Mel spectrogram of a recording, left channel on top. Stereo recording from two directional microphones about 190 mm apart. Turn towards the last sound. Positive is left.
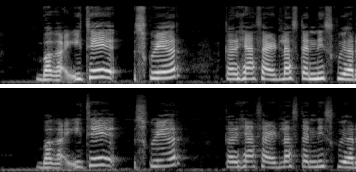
turn(degrees=40)  # may be behind; listen again after turning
